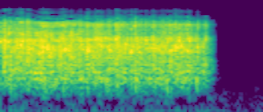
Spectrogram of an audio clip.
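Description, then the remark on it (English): A short burst of crowd applause, dense and steady for about two seconds, then cut off abruptly into silence, like a canned sound effect. “I threw y'all for a loop, but y'all didn't think I was gonna ever get that applause, did you?”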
